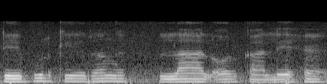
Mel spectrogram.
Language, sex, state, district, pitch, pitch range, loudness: Hindi, male, Jharkhand, Deoghar, 130 Hz, 120-135 Hz, -16 LUFS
